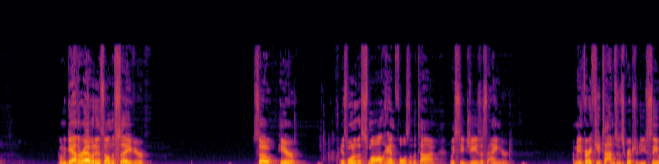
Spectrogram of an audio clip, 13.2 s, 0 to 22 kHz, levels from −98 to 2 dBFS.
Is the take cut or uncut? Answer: uncut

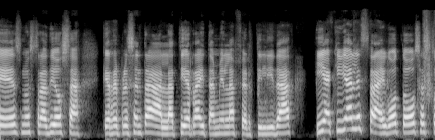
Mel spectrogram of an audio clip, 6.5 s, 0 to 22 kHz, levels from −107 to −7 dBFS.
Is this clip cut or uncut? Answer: uncut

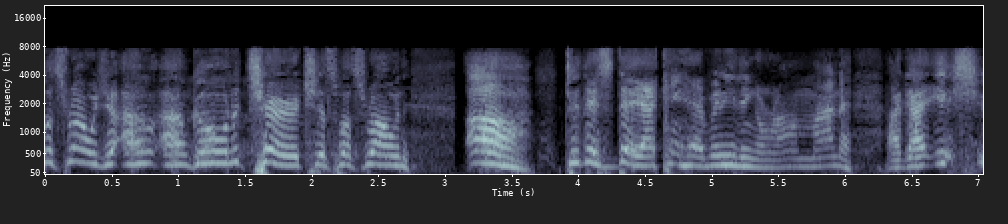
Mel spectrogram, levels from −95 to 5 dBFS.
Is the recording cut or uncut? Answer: cut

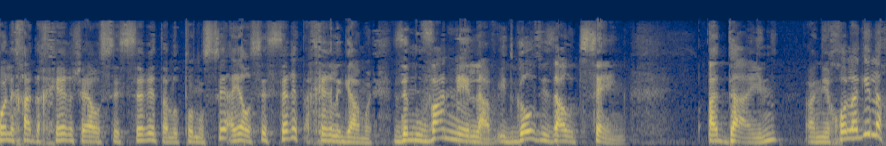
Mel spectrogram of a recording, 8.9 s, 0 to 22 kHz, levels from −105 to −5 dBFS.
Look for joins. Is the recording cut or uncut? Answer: uncut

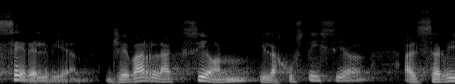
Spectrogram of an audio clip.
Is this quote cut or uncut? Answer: cut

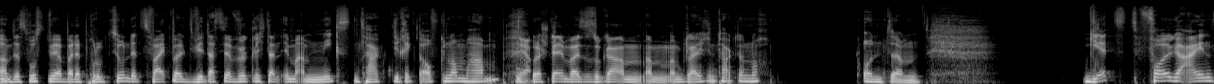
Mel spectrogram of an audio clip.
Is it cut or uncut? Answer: cut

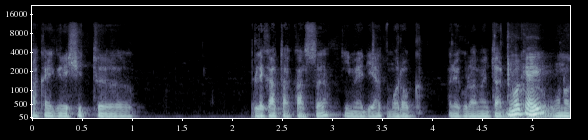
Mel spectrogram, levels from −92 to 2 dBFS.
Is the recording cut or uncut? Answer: cut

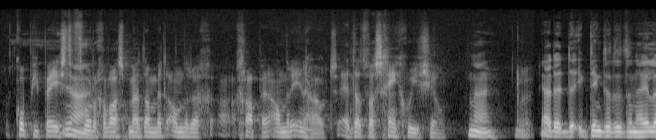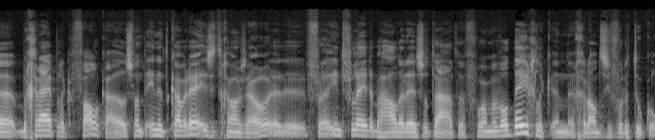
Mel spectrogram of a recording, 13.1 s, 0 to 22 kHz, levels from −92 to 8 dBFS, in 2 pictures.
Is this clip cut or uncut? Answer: cut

